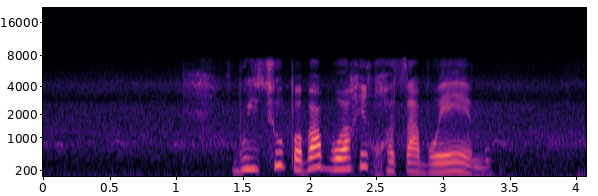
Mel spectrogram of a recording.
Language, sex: Tswana, female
